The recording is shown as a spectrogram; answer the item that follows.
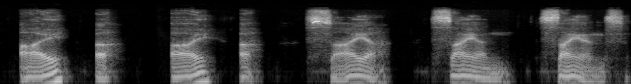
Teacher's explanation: Next one, we have a vowel combination. We have I here, I, and we are combining that with a schwa sound.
